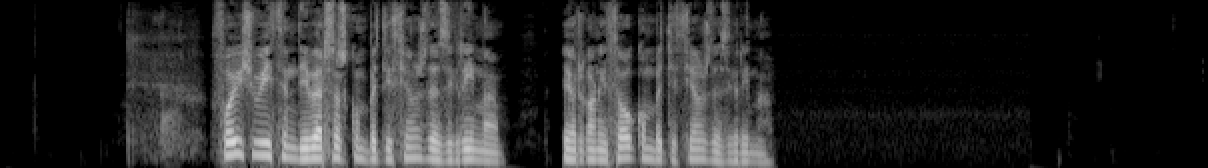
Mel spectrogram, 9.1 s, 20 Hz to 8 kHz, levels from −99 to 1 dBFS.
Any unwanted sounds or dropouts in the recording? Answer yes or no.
no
